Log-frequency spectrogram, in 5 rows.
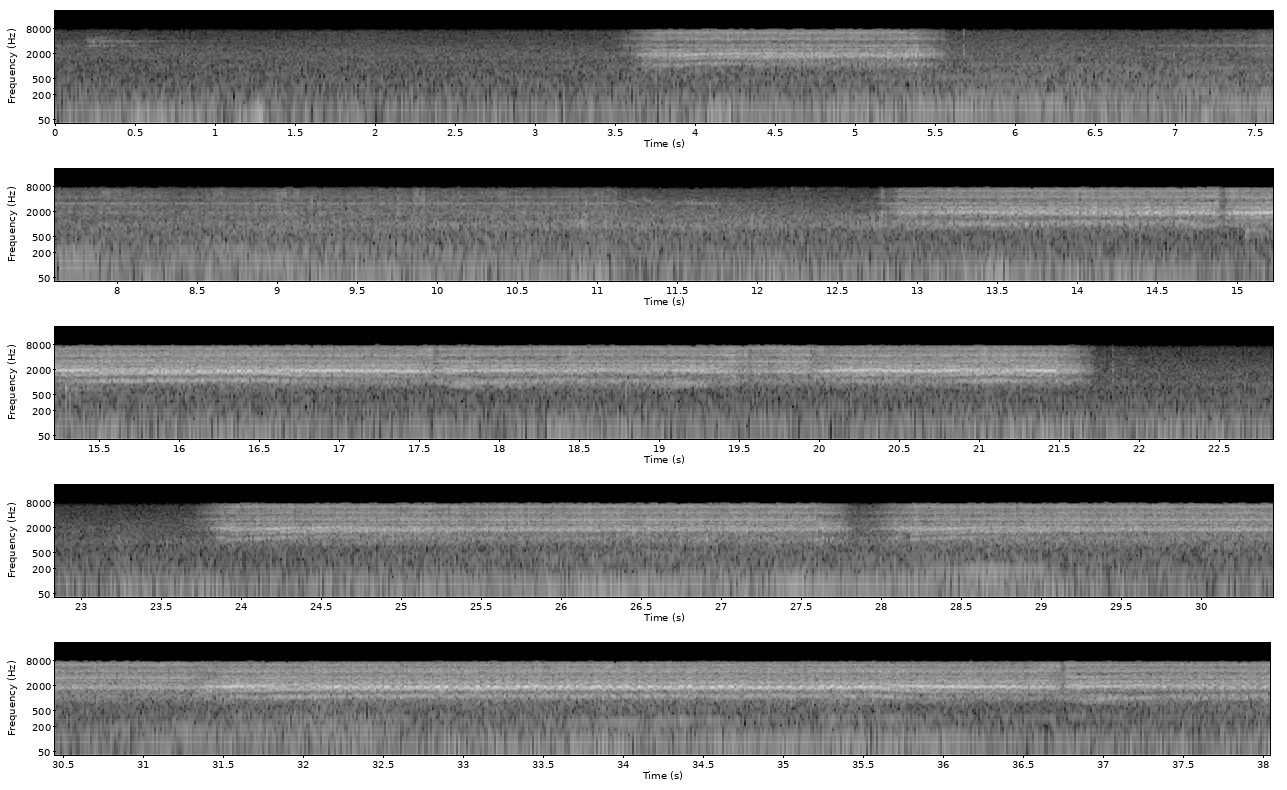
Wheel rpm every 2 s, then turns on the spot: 0, 20, 90, 0, 30, 10, 50, 110, 110, 120, 90, 0, 100, 100, 100, 110, 110, 120, 110.
8-12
